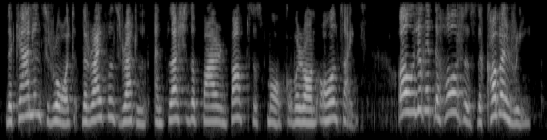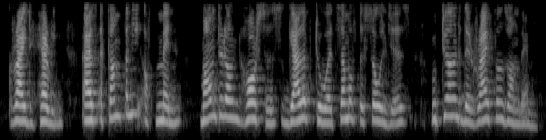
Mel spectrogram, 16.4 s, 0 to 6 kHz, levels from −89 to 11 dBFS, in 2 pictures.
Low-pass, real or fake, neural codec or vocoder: 5.4 kHz; fake; codec, 16 kHz, 16 kbps, FreqCodec, larger model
